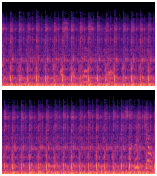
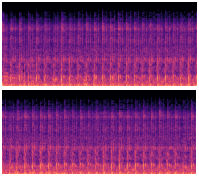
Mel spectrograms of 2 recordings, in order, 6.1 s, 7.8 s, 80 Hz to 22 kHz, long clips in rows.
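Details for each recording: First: Restored Lister D petrol engine on a compressor trolley, first start after 20+ years: regular strong thumps about three per second, steady rhythm; old engine running evenly and sound. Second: Lister D petrol single-cylinder barn find, first start in 20+ years after restoration: thumping about three beats a second, lumpy and irregular. Owner suspects too much timing advance and carb settings; uneven running.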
